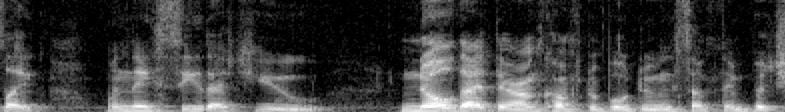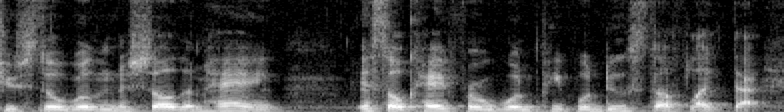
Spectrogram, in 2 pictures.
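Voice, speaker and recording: Woman, young adult, low deep voice, earnest, reflective, self-deprecating, casual chat. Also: darkish tone. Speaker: podcast co-host.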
